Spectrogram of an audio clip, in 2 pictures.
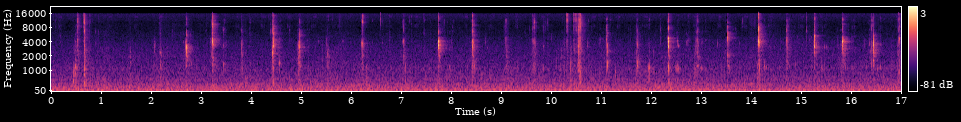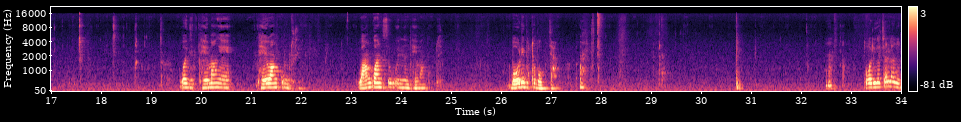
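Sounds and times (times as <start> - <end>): sticky chewing mouth clicks: 1.6 - 6.4, 7.0 - 19.3.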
